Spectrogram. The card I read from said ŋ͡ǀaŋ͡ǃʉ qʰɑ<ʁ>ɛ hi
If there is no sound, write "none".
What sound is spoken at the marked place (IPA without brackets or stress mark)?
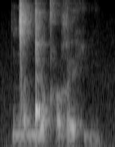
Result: ʁ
